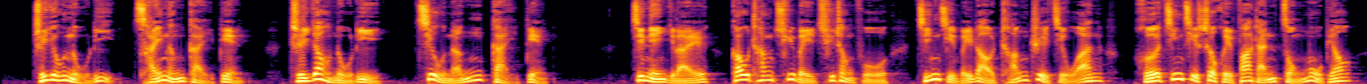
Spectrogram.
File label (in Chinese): 男 工作汇报; 高昌区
